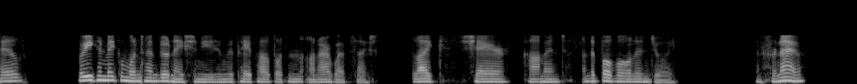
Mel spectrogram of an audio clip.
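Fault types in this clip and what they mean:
converter idle tones: A faint, steady whistle around 5 kHz, about 26 dB below the speech, sits in the pauses and roughens quiet passages. An undithered delta-sigma converter given very small input settles into repeating bit patterns that produce this tone.
iLBC codec: The speech sounds plainly rough and slightly synthetic, with nothing above 4 kHz. iLBC codes each 30 ms frame's excitation independently at a low rate, which fits its 13.33 kbps mode. That caps the bandwidth and leaves this audible coarseness.
lost iLBC frames: At 1.38 s and 3.47 s a 30 ms stretch, and at 5.34 s a 60 ms one, turn into a brief held, buzzy vowel-like sound. Missing packets make the decoder repeat the last pitch cycle with noise, and the speech recovers immediately afterwards.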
